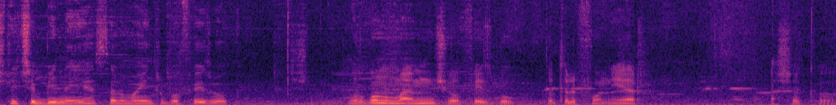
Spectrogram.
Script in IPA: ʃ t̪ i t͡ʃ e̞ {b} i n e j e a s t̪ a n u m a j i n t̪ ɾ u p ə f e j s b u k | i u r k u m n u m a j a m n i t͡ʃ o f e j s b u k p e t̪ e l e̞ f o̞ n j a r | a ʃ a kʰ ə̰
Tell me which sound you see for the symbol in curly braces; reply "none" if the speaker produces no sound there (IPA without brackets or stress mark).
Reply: b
